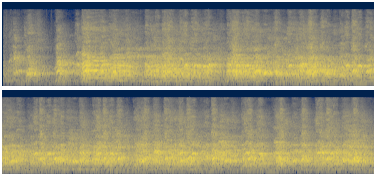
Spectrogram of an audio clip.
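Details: Many dogs in a shelter barking together in a dense, continuous chorus of overlapping barks and yips, loud and unbroken from the second second onward, with no pauses between callers.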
